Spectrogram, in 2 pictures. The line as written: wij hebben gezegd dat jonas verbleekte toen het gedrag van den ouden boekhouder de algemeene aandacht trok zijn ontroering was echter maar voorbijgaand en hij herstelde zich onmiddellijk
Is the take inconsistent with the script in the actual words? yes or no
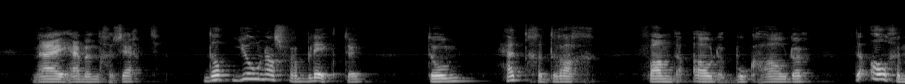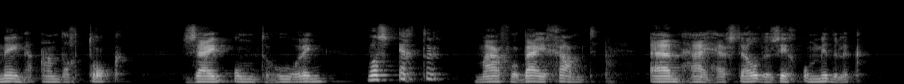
no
